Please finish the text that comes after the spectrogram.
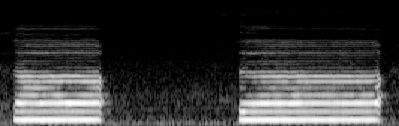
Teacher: یعنی ہماری زبان کی نوک اوپر کے سامنے والے دانتوں کے کناروں سے لگے تو تھا ادا ہوتا ہے اور ہماری زبان کی جب جو ہے سامنے سے تھوڑی سی دکھائی دیتی ہے. تھا میں ہم سیٹی بالکل بھی نہیں آنے دیں گے، تھا کو بالکل نرمی سے ادا کریں گے · تھا کا مخرج ہماری زبان اور اوپر کے سامنے والے دانتوں کے کنارے ہیں. یعنی ہماری زبان کی نوک اوپر کے سامنے والے دانتوں کے کناروں سے لگے تو تھا ادا ہوتا ہے اور ہماری زبان کی جب جو ہے سامنے سے تھوڑی سی دکھائی دیتی ہے.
